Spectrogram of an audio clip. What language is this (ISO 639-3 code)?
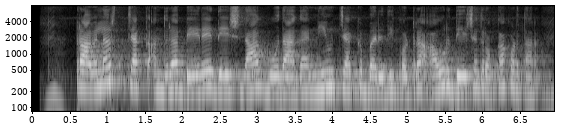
kan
